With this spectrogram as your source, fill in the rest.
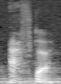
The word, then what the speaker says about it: AFTA: Agreement which of course goes by AFA right rolls off the tongue nicely rhymes with NAFTA um so they have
